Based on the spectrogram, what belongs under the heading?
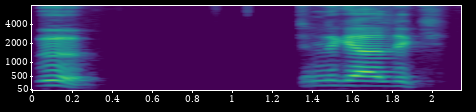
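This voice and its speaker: A man who speaks Turkish natively, teaching an Arabic lesson and drilling letter sounds in loud repeated pairs. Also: a little high, slow. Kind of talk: classroom lesson.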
